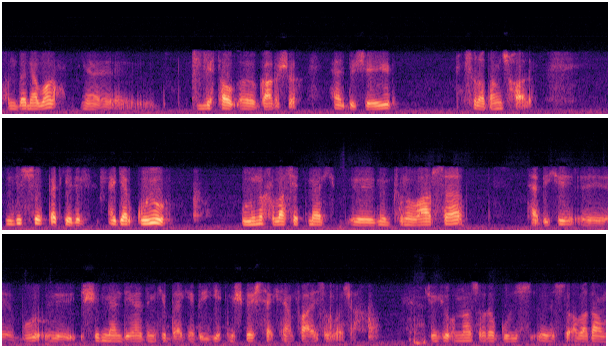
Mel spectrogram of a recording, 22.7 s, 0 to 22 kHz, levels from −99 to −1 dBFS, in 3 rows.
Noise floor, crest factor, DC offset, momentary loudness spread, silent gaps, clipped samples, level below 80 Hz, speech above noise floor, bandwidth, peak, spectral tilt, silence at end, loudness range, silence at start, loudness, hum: -53 dBFS; 20 dB; under 0.1%; 16 LU; none; under 0.1%; -56 dBFS; 29 dB; 3.8 kHz; -4 dBFS; -8.5 dB/octave; 0 s; 10 LU; 0 s; -25 LUFS; none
